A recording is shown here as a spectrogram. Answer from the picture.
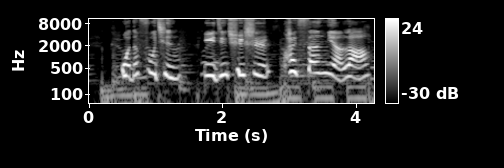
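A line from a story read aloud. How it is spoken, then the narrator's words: Reading aloud loudly. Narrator (Chinese): 我就大声的念了出来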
